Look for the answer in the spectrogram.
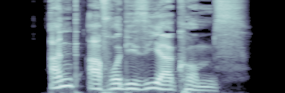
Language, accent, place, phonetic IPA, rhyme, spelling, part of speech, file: German, Germany, Berlin, [antʔafʁodiˈziːakʊms], -iːakʊms, Antaphrodisiakums, noun, De-Antaphrodisiakums.ogg
- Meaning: genitive singular of Antaphrodisiakum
